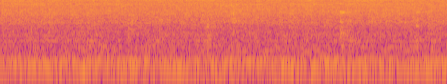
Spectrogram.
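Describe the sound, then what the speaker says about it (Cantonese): Ginger slices fry in hot oil in a wok, giving a dense, steady sizzle with a low rumble beneath, close and unbroken for a couple of seconds. "將薑片爆香"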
